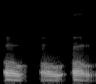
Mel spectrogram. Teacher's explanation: it's like an o shaped is round and the um the tongue is low in the mouth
